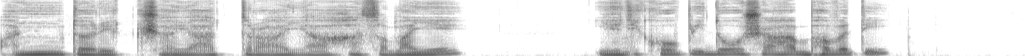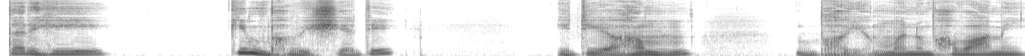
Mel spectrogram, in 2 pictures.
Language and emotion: Sanskrit, fearful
